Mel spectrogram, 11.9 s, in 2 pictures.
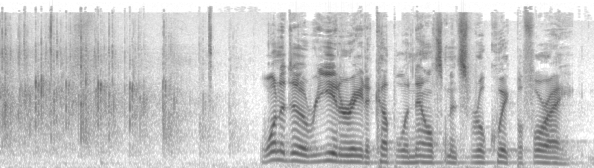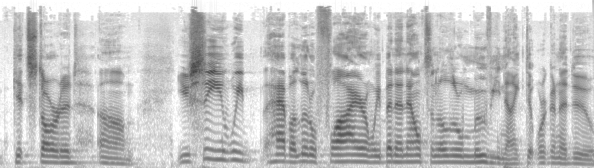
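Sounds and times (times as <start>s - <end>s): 
audience applause: 0.0s - 2.4s
speech: 2.6s - 11.8s.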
